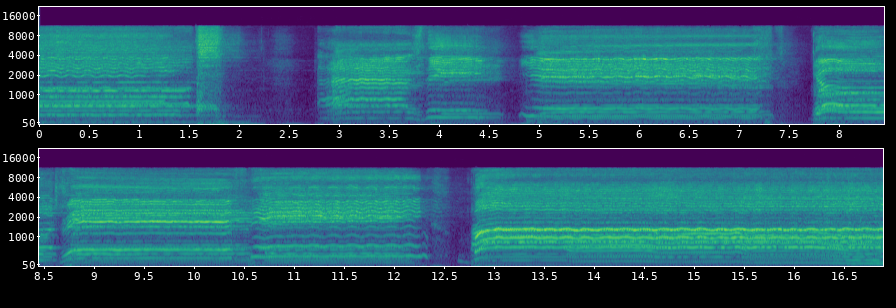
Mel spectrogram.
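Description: Male doo-wop vocal group singing close harmony, unaccompanied, in held phrases broken by short pauses. From about thirteen seconds in the voices hold one long chord while the bass voice steps down beneath it.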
